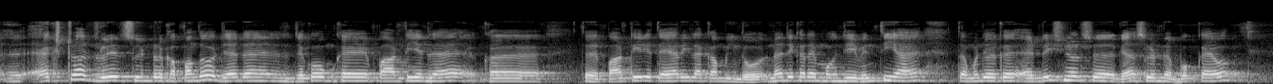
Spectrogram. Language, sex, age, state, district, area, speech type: Sindhi, male, 60+, Gujarat, Kutch, rural, spontaneous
